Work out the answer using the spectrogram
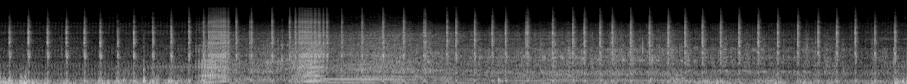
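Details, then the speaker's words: Tomos A55 two-stroke moped idling after coil pack refit on original stator: fast, even ticking rattle over the engine note, like a slightly slack drive chain; chain rattle suspected, not confirmed. "sounds like a chain tightening in order too H maybe a little bit all right she's good to go pretty cute"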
